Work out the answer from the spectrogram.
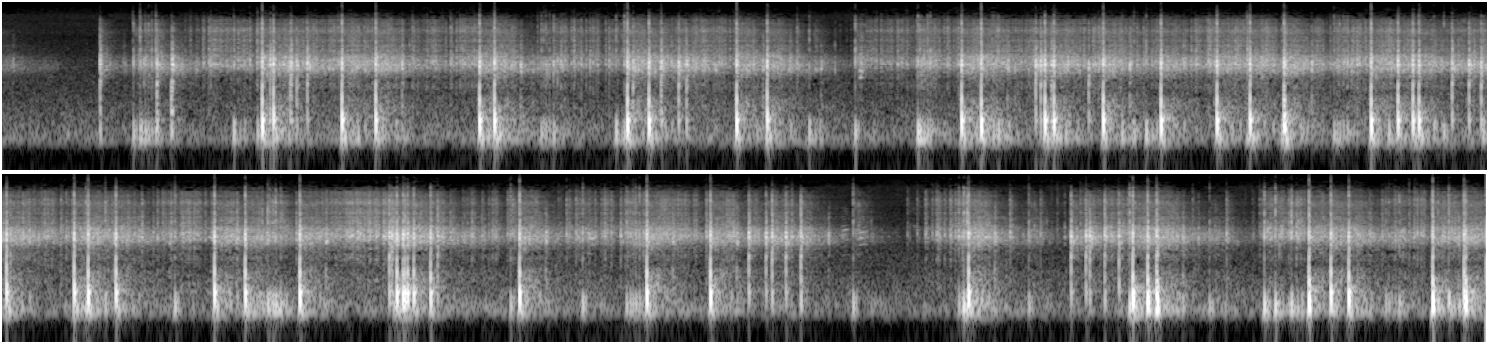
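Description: Aerial fireworks display: an irregular run of sharp bangs and pops, several a second, over a steady crackling hiss. There are short lulls about a second in, around eight seconds and around twenty-four seconds.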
